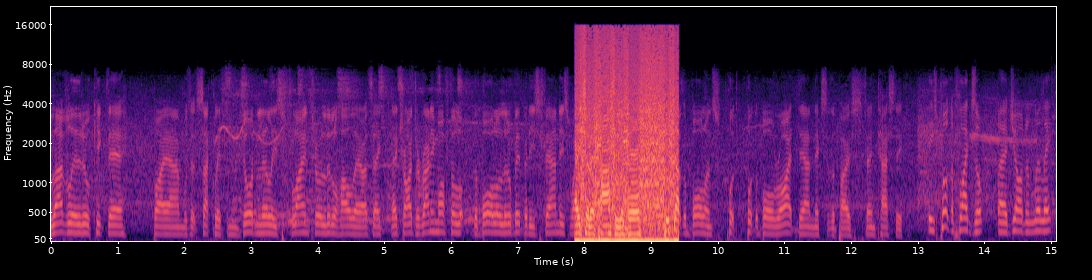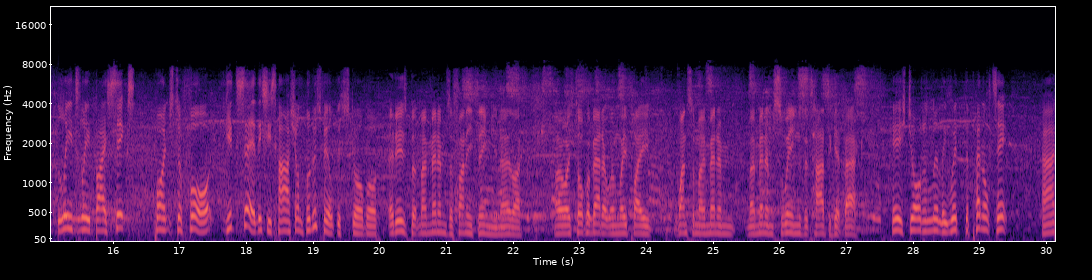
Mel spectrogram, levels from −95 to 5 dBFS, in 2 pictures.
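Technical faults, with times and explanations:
7.86–9.42 s: integer read as float. For about 1.6 seconds the sound turns into an extremely loud, harsh buzz, because integer sample data, likely 32-bit, is being interpreted as floating-point numbers. Most bit patterns then decode to values near zero or far beyond full scale, so the output snaps between silence and the clipping limit. On the waveform this appears as a solid rail-to-rail square-wave block. The spectrogram shows dense broadband energy across the full frequency range.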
